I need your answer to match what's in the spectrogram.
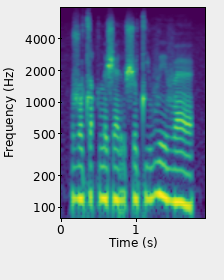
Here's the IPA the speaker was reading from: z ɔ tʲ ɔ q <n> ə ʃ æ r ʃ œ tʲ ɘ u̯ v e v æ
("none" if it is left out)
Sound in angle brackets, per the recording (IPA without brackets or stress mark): n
